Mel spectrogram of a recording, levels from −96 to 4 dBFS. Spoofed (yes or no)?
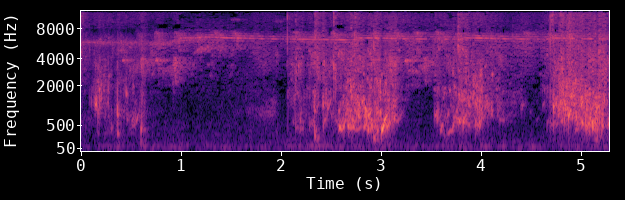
no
